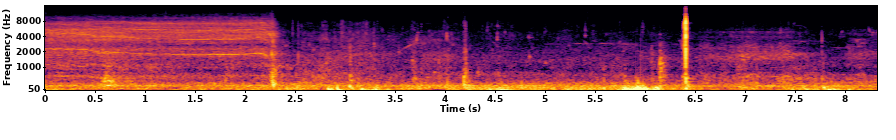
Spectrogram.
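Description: A baitcasting reel's spool whirring as line pays out on a cast, a whine that sinks slightly in pitch for about two seconds and stops abruptly. About six seconds in there is a low knock, then a sharp click.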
